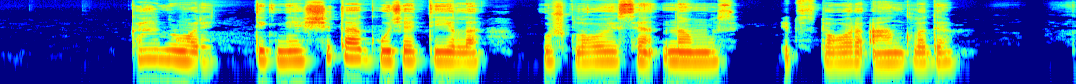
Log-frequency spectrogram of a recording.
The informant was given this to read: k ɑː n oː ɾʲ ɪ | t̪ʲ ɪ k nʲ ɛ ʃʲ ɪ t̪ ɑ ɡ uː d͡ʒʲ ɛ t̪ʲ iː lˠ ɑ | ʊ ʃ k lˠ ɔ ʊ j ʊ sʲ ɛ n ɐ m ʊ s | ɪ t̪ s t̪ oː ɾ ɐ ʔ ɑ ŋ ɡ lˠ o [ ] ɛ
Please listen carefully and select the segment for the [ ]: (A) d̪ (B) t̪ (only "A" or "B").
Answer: A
